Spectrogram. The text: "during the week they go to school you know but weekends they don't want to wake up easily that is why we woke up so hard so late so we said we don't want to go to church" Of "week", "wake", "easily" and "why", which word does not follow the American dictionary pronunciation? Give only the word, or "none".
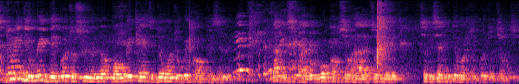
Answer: easily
